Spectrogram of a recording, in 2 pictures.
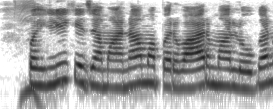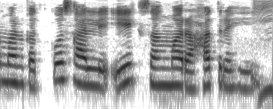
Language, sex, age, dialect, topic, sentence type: Chhattisgarhi, female, 18-24, Central, agriculture, statement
